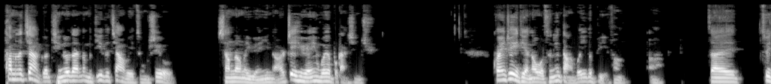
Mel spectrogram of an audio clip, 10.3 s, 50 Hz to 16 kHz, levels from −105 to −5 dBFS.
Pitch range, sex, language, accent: 95-145 Hz, male, Chinese, native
